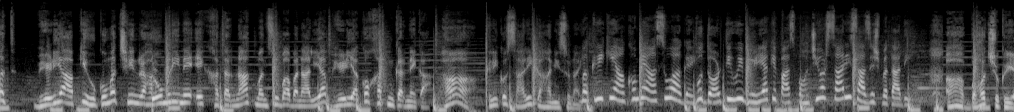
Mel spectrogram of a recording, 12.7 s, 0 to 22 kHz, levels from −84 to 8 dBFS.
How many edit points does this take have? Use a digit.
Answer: 3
